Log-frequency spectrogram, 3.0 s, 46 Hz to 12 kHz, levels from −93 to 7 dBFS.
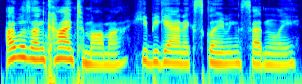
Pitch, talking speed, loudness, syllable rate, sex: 200 Hz, 180 wpm, -21 LUFS, 5.6 syllables/s, female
